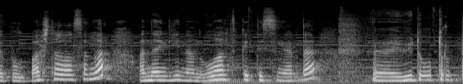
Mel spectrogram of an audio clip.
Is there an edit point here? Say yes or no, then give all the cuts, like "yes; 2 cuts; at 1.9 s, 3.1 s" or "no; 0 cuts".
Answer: yes; 1 cut; at 3.3 s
